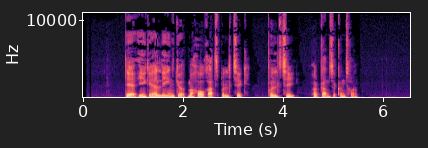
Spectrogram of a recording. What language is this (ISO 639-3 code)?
dan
